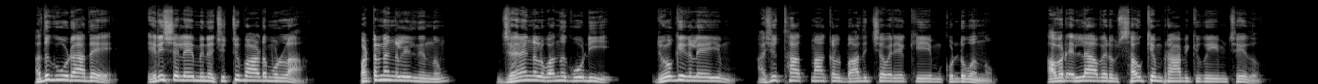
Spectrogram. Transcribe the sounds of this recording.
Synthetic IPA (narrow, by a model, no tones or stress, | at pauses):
ɐðuɣuːɽaːðe̞ | je̞ɾusɐle̞ːminɨt͡ɕutːubaːɽɐmuɭːɐ̰ | pɐʈːɐɳɐŋːɐɭilninːum | d͡ʑe̞nɐŋːɐɭʋɐnːukuːɽi | ɾo̞ːɡiɣɐɭe̞ːjum | ɐɕud̪ʱːaːt̪̚maːkːɐɭbaːd̪ʱit͡ɕːɐʋɐɾejo̞kːe̞jumko̞ɳɖuʋɐnːṵ | ɐʋɐre̞lːaːʋɐɾumsɐwkʰjɐmpraːbʱikʲːuɣɐjumt͡ɕe̞jt̪ṵ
